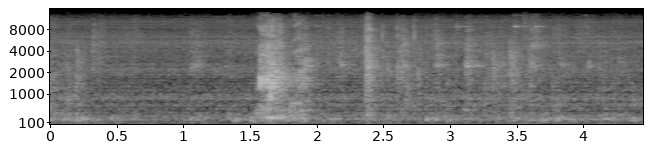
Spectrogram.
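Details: Jack Russell terrier puppy playing with a lazy beagle at home, making weird noises: one short, strained whimpering yelp rises out of a low household hum midway, then fades into quiet rustling.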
